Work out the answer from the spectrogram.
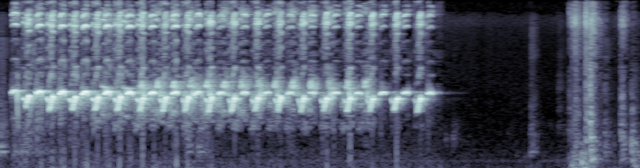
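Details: Yellow-vented bulbul pouring out a long, fast, regular chatter of bright notes for over four seconds to provoke other bulbuls to sing, followed by a pause and brief rustling.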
